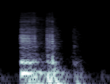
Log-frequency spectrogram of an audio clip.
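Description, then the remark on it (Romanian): A faux-leather vinyl office chair creaks once as it shifts, a rough rubbing squeak lasting just under a second with a groaning low tone, heard on its own without any talking. “E scaunul meu scaun... care se freacă nu, mai de fă, te rog, acest sunet, pentru că trebuie să ne oprim să vorbim despre acest sunet.”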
